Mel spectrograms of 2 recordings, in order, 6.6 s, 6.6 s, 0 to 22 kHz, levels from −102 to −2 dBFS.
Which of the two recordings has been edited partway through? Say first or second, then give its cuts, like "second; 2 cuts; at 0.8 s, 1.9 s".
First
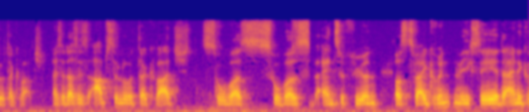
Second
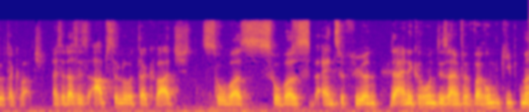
second; 1 cut; at 4.9 s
